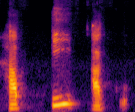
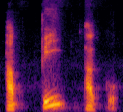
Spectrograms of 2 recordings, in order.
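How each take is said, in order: First: It is run together with a doubled P. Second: The same.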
